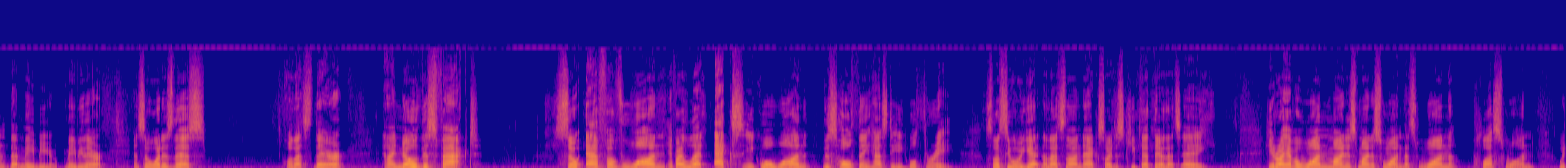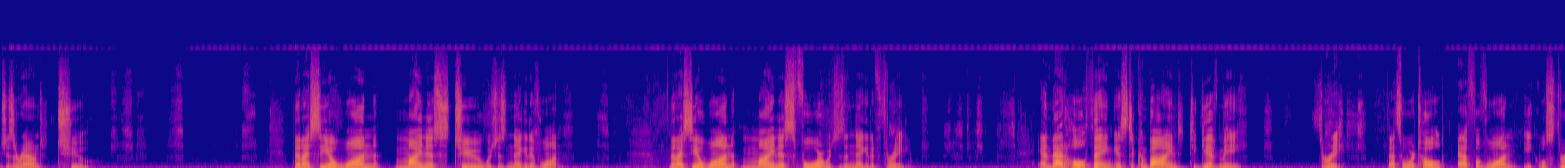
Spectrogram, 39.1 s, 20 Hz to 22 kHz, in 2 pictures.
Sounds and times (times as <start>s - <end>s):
Speech: 0.0s - 2.6s, 3.5s - 6.0s, 7.0s - 15.2s, 15.8s - 20.8s, 23.2s - 26.8s, 27.9s - 31.0s, 32.6s - 35.2s, 36.0s - 39.1s
Writing: 21.0s - 22.9s, 26.2s - 27.4s, 30.6s - 32.4s, 35.0s - 36.9s.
